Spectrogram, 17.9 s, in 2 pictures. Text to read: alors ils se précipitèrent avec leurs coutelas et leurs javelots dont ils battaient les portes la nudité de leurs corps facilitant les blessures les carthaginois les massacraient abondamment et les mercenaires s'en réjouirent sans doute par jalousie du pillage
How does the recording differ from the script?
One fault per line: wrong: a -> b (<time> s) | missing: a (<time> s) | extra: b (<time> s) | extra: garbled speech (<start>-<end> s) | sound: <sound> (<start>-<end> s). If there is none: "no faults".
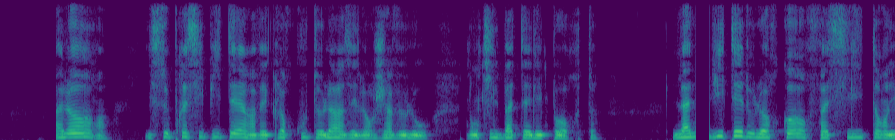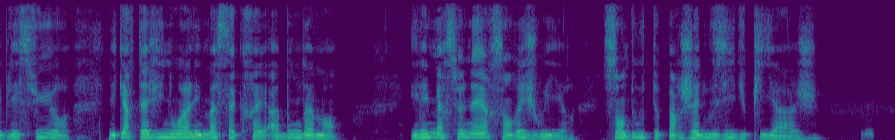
sound: dropout (7.0-7.1 s)
sound: laugh (17.6-17.7 s)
